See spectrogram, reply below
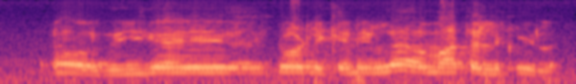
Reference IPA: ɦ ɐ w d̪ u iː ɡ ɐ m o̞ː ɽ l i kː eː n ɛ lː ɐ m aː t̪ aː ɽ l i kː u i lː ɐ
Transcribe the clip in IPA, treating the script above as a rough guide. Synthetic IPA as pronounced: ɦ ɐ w d̪ u iː ɡ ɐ n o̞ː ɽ l i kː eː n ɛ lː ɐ m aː t̪ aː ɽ l i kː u i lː ɐ

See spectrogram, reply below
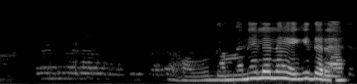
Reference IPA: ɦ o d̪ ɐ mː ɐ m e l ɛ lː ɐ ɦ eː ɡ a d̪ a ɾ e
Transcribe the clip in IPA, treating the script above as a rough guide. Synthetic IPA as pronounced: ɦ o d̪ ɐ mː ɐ n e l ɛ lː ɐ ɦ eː ɡ i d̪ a ɾ e

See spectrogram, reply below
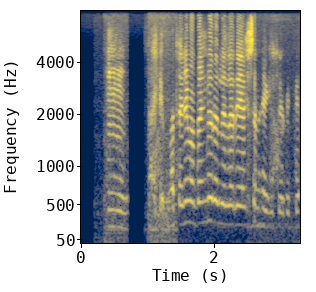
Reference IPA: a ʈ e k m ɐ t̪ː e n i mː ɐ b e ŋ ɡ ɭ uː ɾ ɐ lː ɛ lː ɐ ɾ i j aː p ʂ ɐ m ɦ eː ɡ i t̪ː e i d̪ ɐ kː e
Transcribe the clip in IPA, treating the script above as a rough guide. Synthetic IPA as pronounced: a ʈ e m ɐ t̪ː e n i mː ɐ b e ŋ ɡ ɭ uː ɾ ɐ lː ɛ lː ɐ ɾ i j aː k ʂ ɐ n ɦ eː ɡ i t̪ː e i d̪ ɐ kː e

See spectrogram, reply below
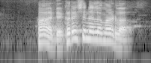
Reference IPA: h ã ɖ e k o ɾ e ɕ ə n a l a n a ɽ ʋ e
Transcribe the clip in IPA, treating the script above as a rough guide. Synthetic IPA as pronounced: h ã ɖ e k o ɾ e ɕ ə n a l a m a ɽ ʋ a

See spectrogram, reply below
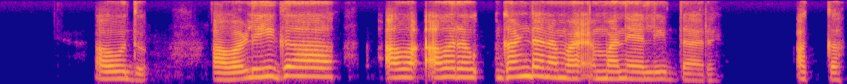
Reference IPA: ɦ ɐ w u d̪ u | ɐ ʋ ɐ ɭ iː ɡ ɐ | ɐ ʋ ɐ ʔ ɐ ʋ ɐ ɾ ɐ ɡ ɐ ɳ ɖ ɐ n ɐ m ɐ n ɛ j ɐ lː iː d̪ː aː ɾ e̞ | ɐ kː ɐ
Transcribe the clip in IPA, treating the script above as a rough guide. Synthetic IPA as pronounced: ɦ ɐ w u d̪ u | ɐ ʋ ɐ ɭ iː ɡ ɐ | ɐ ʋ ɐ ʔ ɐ ʋ ɐ ɾ ɐ ɡ ɐ ɳ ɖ ɐ n ɐ m ɐ n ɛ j ɐ lː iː d̪ː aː ɾ e̞ | ɐ kː ɐ

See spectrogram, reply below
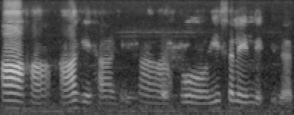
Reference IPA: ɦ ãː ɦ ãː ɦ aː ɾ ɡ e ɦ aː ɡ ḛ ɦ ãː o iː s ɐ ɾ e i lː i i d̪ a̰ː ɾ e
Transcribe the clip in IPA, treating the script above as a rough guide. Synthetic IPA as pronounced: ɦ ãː ɦ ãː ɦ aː ɡ e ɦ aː ɡ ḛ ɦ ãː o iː s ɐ l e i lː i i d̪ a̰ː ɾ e

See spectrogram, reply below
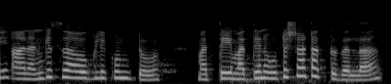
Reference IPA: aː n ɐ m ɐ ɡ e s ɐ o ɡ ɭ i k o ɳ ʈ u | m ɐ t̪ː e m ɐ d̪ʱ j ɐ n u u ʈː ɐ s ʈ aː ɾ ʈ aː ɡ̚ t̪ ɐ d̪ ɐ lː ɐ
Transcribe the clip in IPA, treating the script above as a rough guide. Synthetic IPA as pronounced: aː n ɐ n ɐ ɡ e s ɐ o ɡ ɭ i k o ɳ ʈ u | m ɐ t̪ː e m ɐ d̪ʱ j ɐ n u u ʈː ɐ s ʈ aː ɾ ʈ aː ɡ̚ t̪ ɐ d̪ ɐ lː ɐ

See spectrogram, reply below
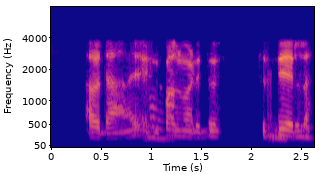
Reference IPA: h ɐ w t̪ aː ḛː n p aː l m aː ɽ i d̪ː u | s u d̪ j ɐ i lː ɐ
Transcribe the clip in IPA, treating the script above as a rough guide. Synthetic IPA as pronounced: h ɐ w d̪ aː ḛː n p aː l m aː ɽ i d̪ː u | s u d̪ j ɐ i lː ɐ

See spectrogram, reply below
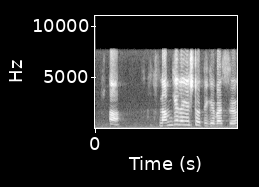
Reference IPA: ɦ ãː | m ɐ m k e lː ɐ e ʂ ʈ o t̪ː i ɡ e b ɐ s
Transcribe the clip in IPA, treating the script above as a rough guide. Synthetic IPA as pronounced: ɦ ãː | n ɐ m ɡ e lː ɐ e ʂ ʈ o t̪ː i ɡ e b ɐ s

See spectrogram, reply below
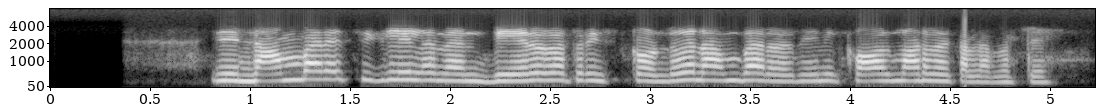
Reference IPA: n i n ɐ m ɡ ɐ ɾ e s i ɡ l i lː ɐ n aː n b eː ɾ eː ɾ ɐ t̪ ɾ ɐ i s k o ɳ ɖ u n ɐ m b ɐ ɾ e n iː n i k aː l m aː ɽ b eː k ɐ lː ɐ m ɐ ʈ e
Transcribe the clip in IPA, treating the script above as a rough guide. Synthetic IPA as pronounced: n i n ɐ m b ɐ ɾ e s i ɡ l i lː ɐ n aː n b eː ɾ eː ɾ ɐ t̪ ɾ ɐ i s k o ɳ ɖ u n ɐ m b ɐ ɾ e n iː n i k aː l m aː ɽ b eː k ɐ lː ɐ m ɐ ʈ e

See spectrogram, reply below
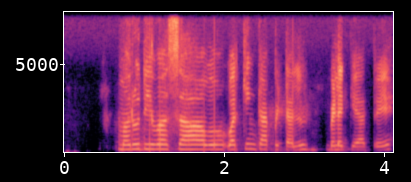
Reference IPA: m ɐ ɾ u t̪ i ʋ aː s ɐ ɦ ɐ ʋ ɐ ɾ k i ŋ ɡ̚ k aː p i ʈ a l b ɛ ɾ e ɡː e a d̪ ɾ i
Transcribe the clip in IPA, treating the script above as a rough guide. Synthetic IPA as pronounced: m ɐ ɾ u d̪ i ʋ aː s ɐ ɦ ɐ ʋ ɐ ɾ k i ŋ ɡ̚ k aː p i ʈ ɐ l b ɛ ɭ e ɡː e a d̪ ɾ e

